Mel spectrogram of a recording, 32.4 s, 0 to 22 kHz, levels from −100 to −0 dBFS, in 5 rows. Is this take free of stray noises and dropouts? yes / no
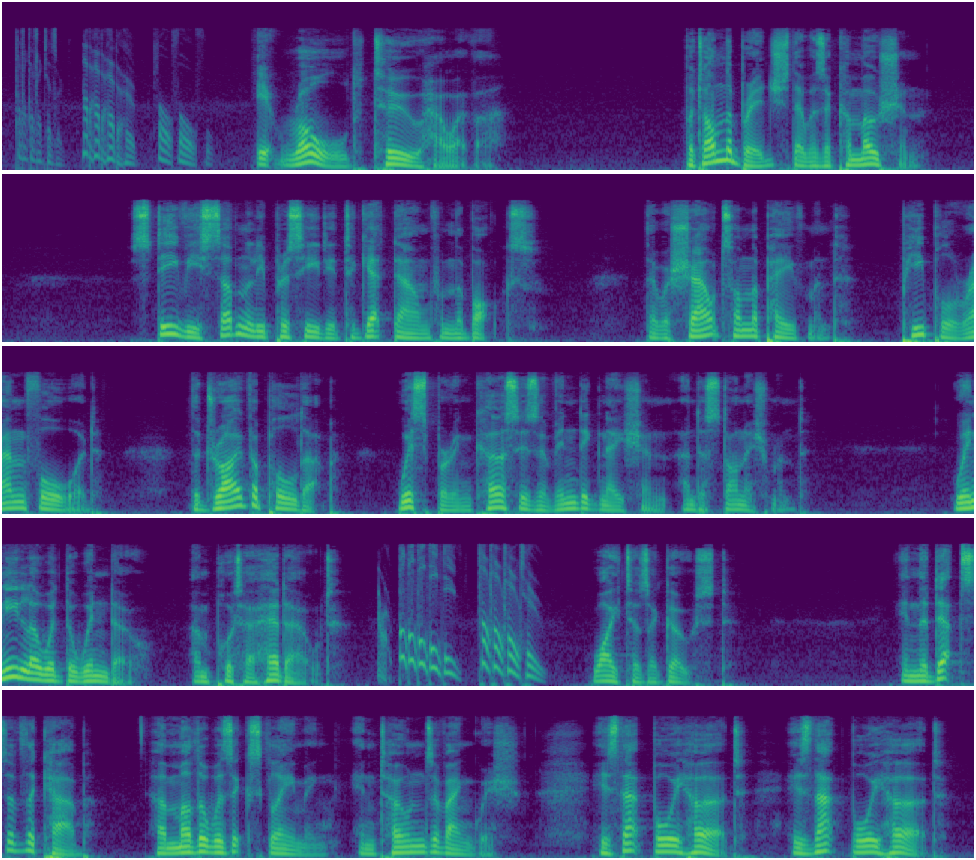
no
